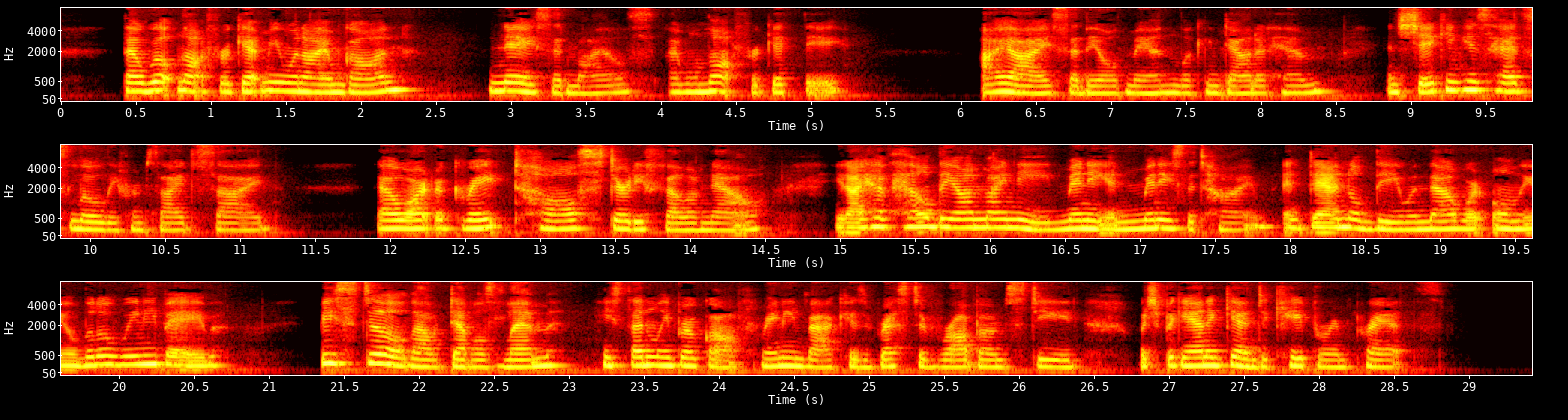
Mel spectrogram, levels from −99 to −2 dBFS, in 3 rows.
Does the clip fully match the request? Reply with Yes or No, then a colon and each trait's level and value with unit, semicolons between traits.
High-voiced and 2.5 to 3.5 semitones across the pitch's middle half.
Yes: high, 205 Hz; average, 3.2 semitones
